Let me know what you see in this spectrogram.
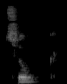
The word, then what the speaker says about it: Zug: Here the G on the end of the word is hardened, so it sounds like a K, Zug.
